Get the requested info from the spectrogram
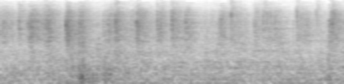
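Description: Faint, irregular rustling and soft clicks of a boxed vinyl figure, cardboard box with clear window, being held and turned in the hands.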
